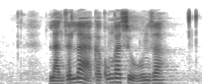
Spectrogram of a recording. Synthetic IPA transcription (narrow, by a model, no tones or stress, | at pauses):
land͡zɛlakʼakuŋɡasiɦuːnd͡za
